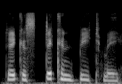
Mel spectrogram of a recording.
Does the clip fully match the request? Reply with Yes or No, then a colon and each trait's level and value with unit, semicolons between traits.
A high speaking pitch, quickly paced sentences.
Yes: high, 210 Hz; fast, 295 wpm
